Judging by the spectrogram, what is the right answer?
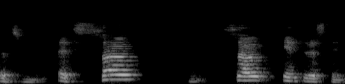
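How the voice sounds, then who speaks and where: A man speaks with a South African accent at a high pitch. His pitch varies in an ordinary way. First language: Afrikaans. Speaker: retired police brigadier and historian. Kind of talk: question and answer; lecture.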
